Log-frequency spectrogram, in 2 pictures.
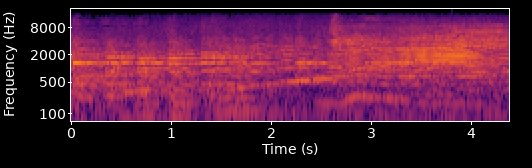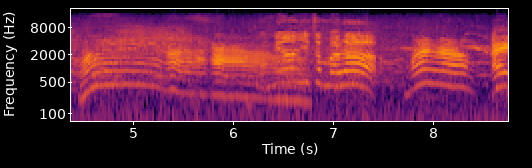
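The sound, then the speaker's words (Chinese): A fat cat meows and caterwauls in a run of drawn-out, wavering yowls that rise and fall in pitch, growing louder and more insistent toward the end. “臭肥猫啊，你干嘛？”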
